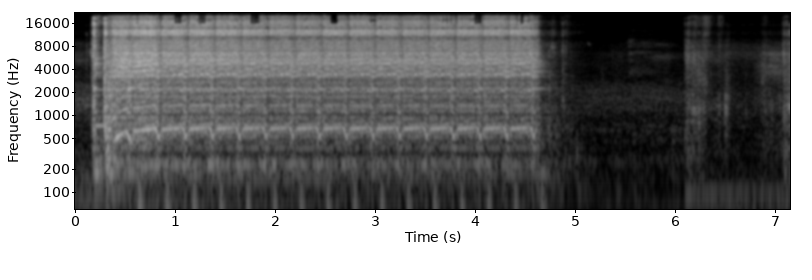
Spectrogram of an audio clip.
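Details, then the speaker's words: John Deere 165 Hydro lawn tractor cranking after a second igniter chip was fitted, spark still poor: steady cranking at about four turns a second for four seconds with no catch; the open ignition coil secondary gives no usable spark. "Doesn't seem like it had a little better spark. We're gonna see what it'll do. Of course, now whenever I actually hook it up, doesn't look like we had a very good spark."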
